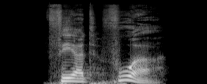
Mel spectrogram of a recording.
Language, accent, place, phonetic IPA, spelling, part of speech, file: German, Germany, Berlin, [ˌfɛːɐ̯t ˈfoːɐ̯], fährt vor, verb, De-fährt vor.ogg
- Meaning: third-person singular present of vorfahren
